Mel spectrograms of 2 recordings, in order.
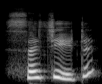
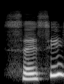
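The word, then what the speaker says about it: sachet: सचेट ये रॉन्ग है। ससे जो है वो हमारा राइट प्रोनंसिएशन है। क्योंकि इसमें टी जो हमारी है वो साइलेंट है।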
